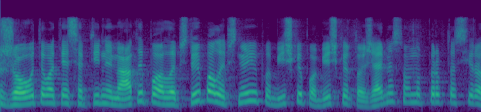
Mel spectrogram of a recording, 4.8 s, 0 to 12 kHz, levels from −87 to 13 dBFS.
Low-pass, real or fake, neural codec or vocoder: 7.2 kHz; real; none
